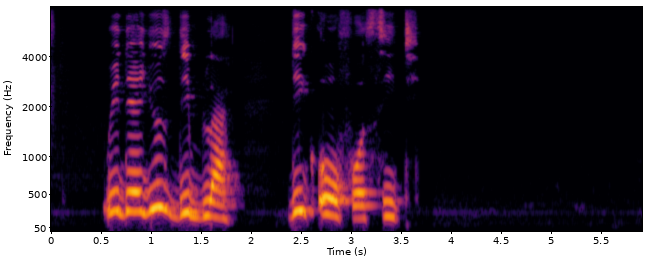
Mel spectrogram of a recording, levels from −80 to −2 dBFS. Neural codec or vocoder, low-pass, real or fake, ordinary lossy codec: none; none; real; none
